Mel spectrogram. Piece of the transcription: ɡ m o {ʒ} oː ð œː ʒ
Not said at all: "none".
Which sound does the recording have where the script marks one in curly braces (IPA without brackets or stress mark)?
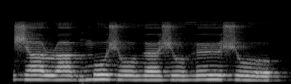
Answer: ʒ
